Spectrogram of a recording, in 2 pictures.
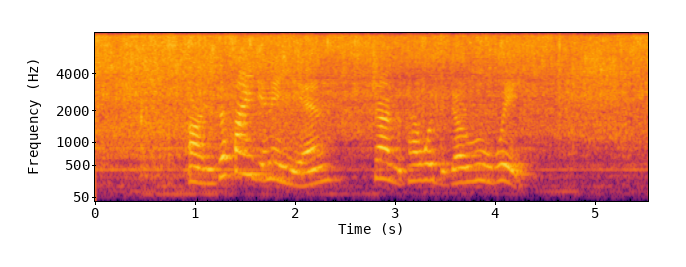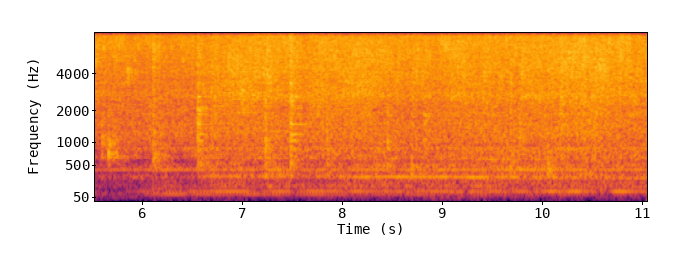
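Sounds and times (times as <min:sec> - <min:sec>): tofu sizzling in oil: 0:00.0 - 0:11.0
spatula tapping and scraping pan: 0:05.6 - 0:09.1.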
